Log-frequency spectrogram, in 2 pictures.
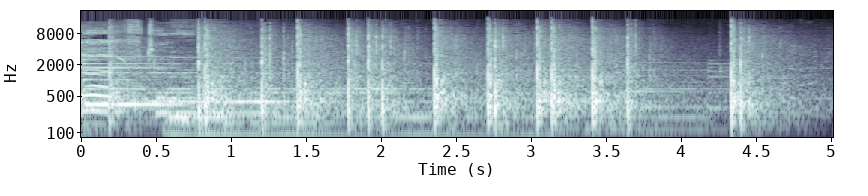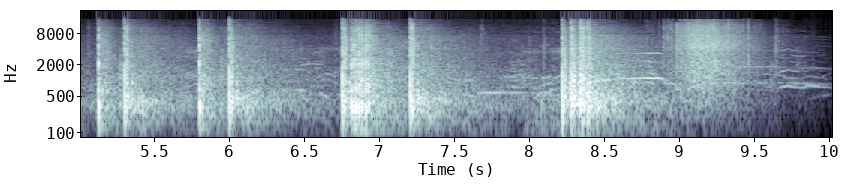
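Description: Fireworks going off: an irregular string of sharp bangs and cracks, close together at first and sparser later, with a longer crackling burst near the end before the sound fades out.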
